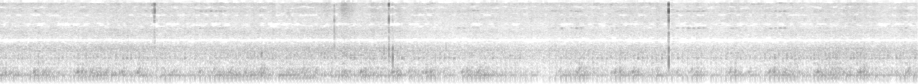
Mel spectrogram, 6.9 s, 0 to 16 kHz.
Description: what it sounds like when you need to RMA the hydra for the diode overheating issue. runs great for 10-15 min, gets hot and this happens.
